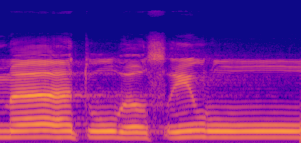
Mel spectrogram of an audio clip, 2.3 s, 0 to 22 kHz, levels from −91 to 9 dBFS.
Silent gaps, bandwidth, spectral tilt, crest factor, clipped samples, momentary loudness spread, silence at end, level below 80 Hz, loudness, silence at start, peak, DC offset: none; 7.2 kHz; -6 dB/octave; 16 dB; under 0.1%; 7 LU; 0 s; -72 dBFS; -17 LUFS; 0 s; -2 dBFS; under 0.1%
